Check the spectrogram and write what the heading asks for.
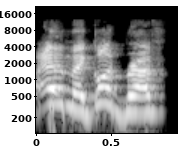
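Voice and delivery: high-pitched British impression; mock British accent. Recapper mimics an actor's slipping accent, mock British. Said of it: "Just be British".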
